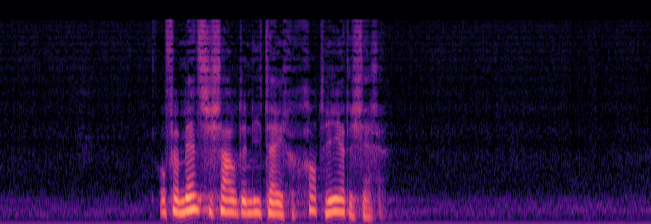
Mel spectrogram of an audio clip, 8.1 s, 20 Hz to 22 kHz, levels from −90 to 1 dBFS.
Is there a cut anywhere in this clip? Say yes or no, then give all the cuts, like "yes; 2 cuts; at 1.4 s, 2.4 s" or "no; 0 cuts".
no; 0 cuts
